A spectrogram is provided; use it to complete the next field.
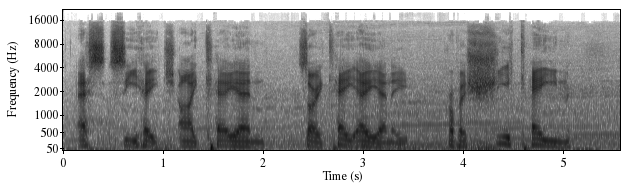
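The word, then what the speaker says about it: Schikane: it's s-c-h-i-k-n sorry k-a-n-e proper she Kane not like the sort of more French sounding spelling of it is c-h-i-c it's full-on German spelling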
